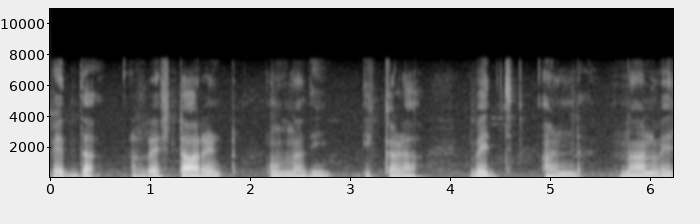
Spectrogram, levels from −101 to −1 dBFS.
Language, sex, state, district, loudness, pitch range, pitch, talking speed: Telugu, male, Andhra Pradesh, Sri Satya Sai, -23 LUFS, 110-125 Hz, 115 Hz, 75 wpm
